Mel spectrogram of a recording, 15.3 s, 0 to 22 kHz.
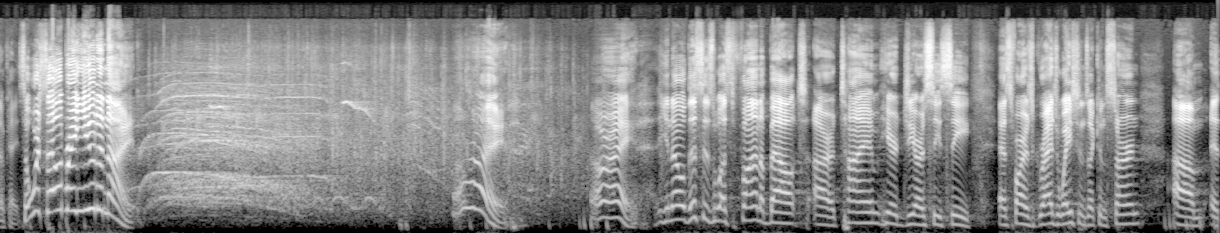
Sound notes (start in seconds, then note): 1.5 audience cheering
